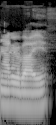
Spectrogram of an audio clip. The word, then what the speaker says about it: Adarabioyo: It was, yeah, and you got Tosin Adebayor. I think that's how you pronounce it. Tosin Adarabioyo.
